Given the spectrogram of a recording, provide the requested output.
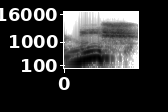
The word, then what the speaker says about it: niche: ecology, actually, because we often talk about the niche or niche, some people pronounce it, of an organism.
